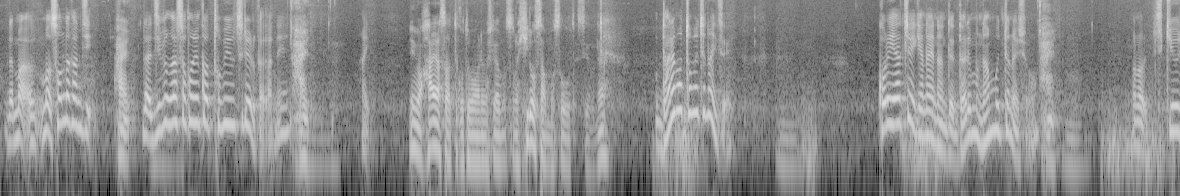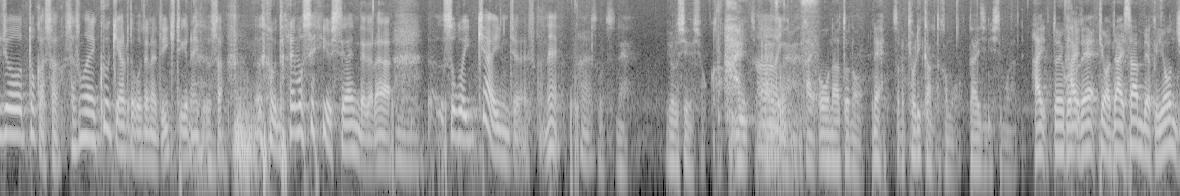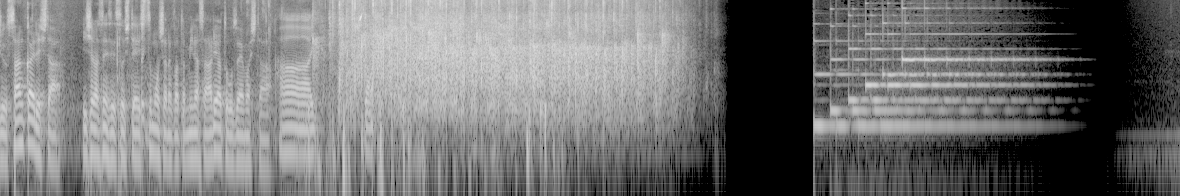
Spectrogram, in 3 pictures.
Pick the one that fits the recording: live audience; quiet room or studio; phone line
live audience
